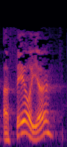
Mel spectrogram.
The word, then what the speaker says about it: Athaliah: And then Athaliah, actually is how you're supposed to pronounce it.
